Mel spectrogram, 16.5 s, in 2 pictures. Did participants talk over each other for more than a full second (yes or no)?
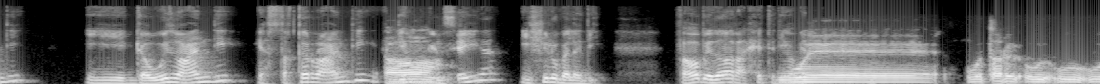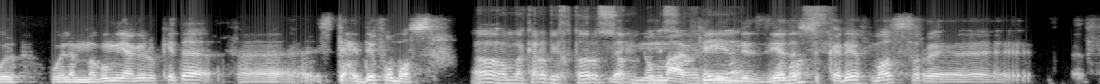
yes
